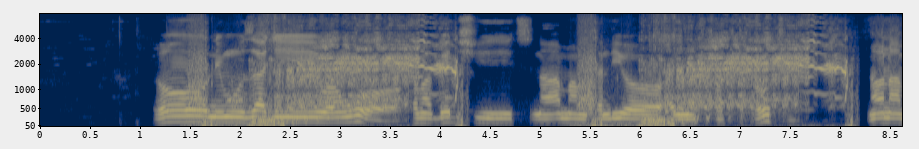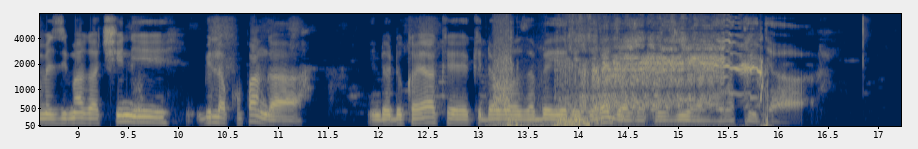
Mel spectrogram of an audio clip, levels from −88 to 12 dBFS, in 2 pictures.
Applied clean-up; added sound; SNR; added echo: none; Livestock, farm animals, working animals; 0 dB; none.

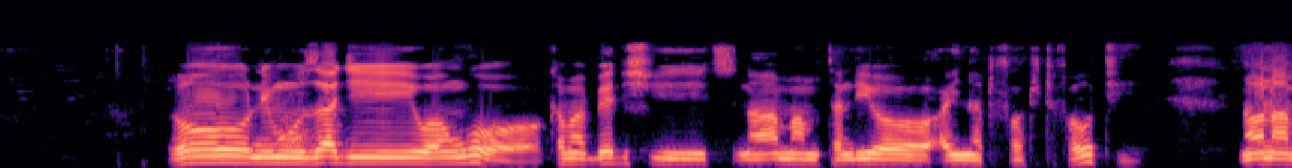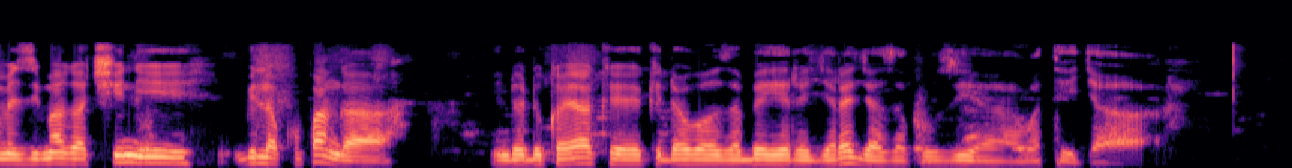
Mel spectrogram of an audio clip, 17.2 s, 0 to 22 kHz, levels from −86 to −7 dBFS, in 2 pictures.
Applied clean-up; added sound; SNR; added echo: none; none; none; none.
